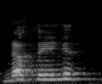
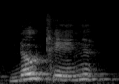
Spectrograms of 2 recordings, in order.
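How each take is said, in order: First: The middle consonant is a 'th' sound. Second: The middle consonant is a 't' sound. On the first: This is how the word is said today. "Modern pronunciation" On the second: This is how the word was said in Shakespeare's time, punning on taking note. "In Shakespeare's day"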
